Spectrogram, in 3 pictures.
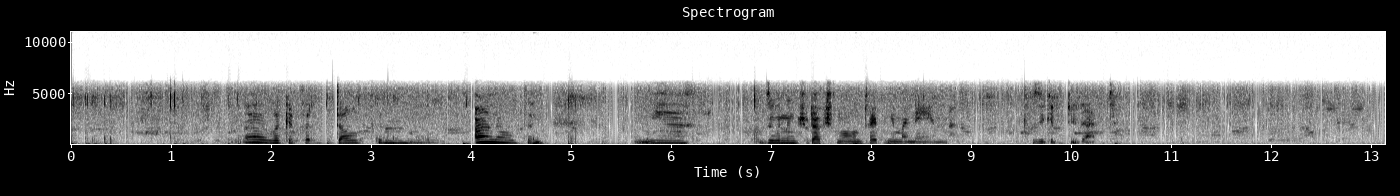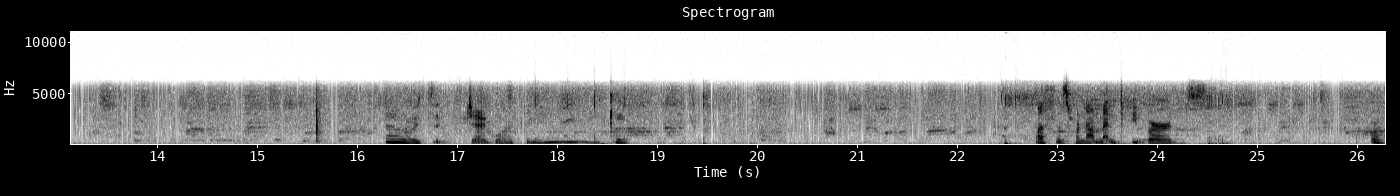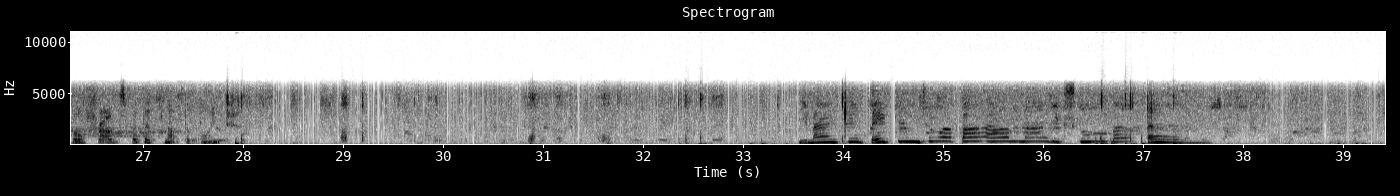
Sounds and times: Speech: 1.6 - 4.8, 5.6 - 8.9, 9.5 - 10.5, 16.3 - 18.9, 22.8 - 24.5, 26.1 - 28.0, 33.6 - 37.8.

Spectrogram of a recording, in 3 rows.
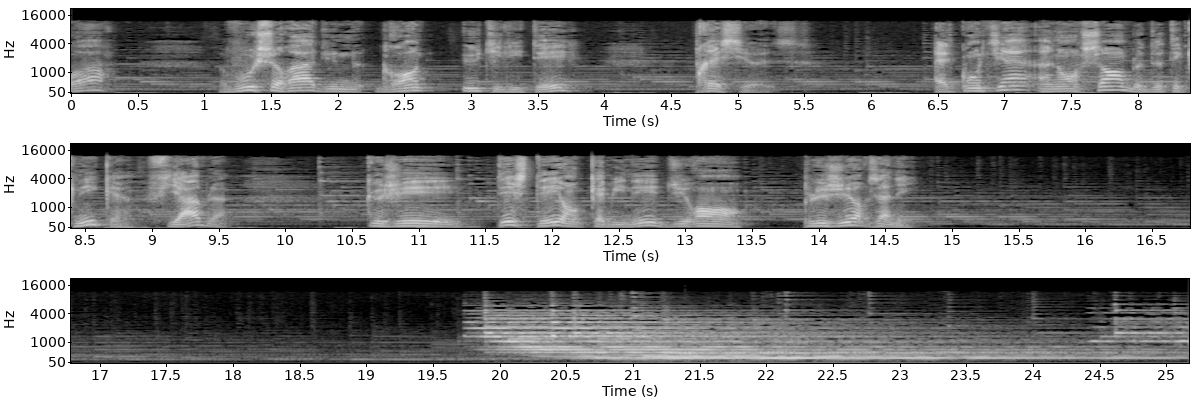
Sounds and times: Speech: 0.0 - 0.4, 1.1 - 3.8, 4.7 - 5.5, 6.5 - 9.6, 10.6 - 14.8
Music: 0.0 - 25.1.

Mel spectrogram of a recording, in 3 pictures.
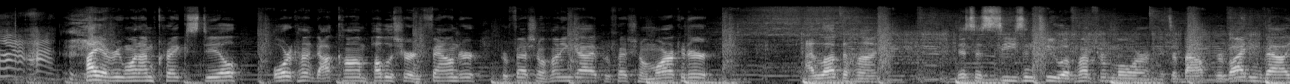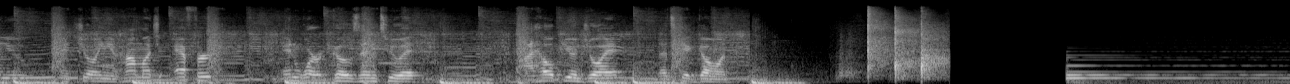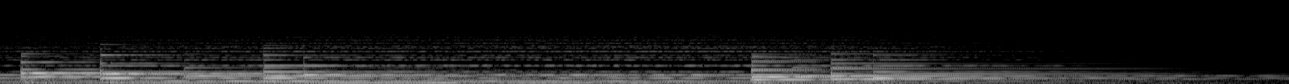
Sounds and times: Music: 0.0 - 21.0, 23.6 - 38.6
Speech: 0.8 - 7.1, 8.0 - 8.9, 9.6 - 15.1, 15.7 - 17.1, 18.1 - 20.3.

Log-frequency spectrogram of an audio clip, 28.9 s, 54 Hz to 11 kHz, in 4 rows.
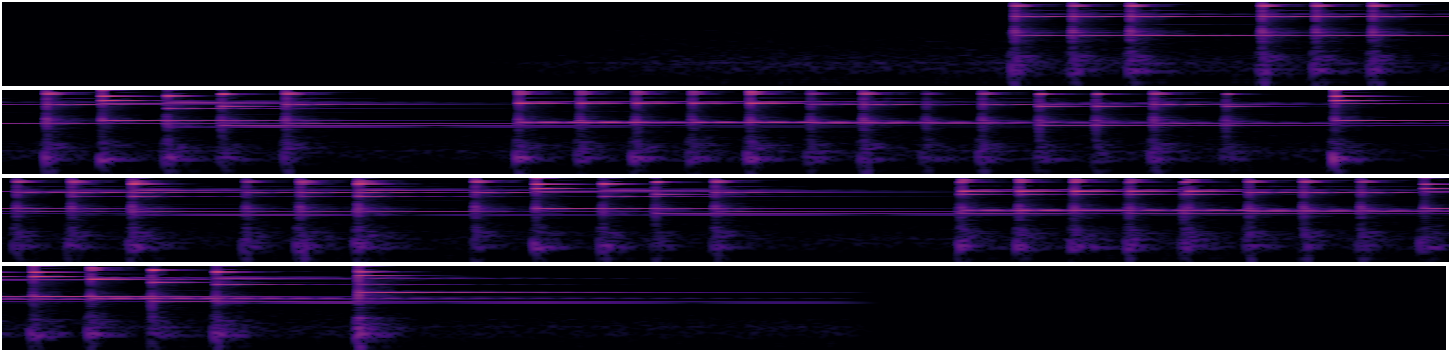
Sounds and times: Jingle (music): 5.1 - 26.1.

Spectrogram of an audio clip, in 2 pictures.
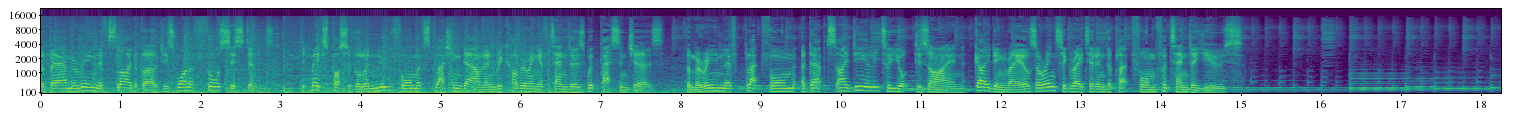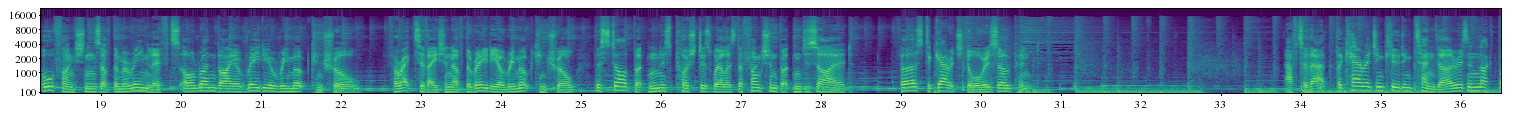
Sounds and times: Speech: 0.0 - 15.1, 18.2 - 28.4, 29.0 - 30.8, 33.8 - 36.5
Music: 0.0 - 36.5.

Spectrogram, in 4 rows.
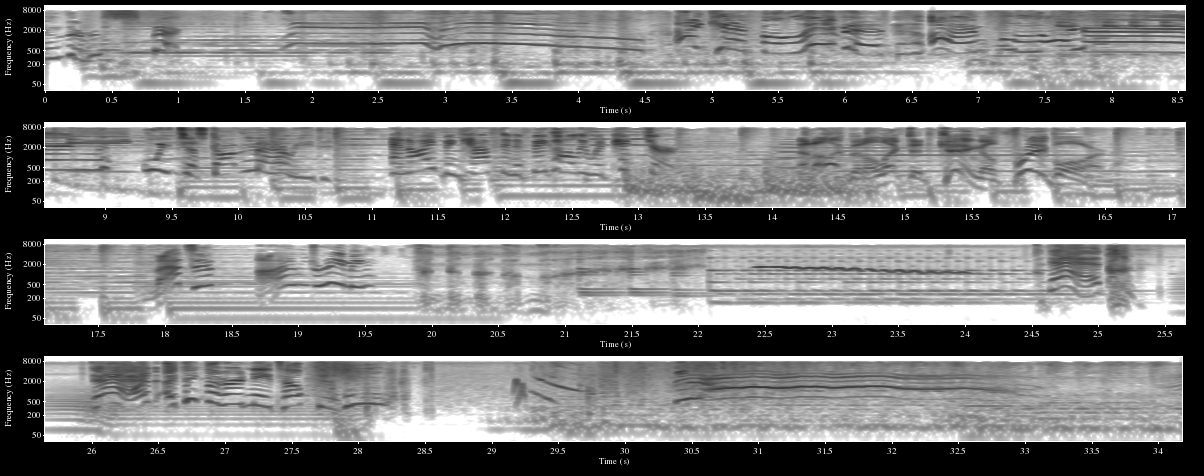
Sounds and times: Music: 0.0 - 28.2, 29.2 - 34.1
Speech: 14.2 - 16.5.

